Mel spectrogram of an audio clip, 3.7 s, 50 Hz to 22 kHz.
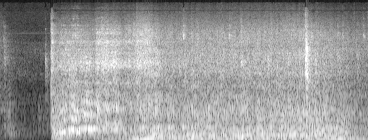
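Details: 1953 Chevy 3100 pickup, 235 inline-six, after sitting many years, with a rebuilt carburetor (new accelerator pump, gummy internals cleaned): quick crank, immediate catch, smooth even idle with no stumble. Healthy start.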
